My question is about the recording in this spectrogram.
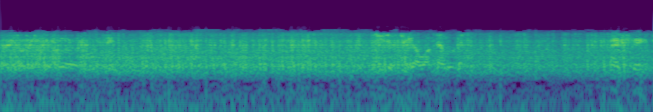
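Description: Police two-way radio traffic, tinny and noisy, with dispatcher and officer voices hard to make out.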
